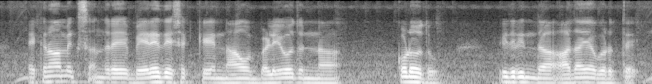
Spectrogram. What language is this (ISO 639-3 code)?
kan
